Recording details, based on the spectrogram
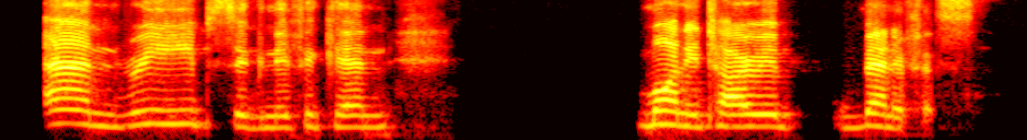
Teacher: It should be falling because it's the finish of the sentence, the end of the sentence.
